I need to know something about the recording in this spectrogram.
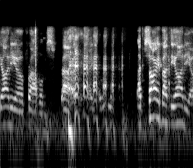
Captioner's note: laugh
